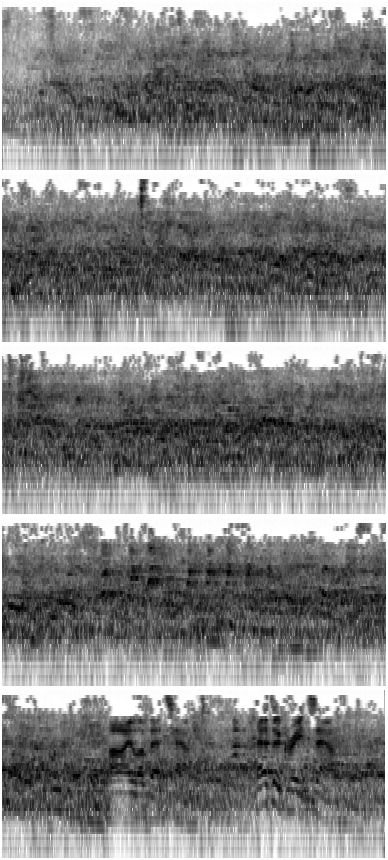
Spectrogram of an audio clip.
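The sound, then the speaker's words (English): Congregation members chat with their neighbours in a dense, steady babble of many overlapping voices that holds at an even level throughout. “And I want you to turn to your neighbor and share with them something you plan to do to take care of yourself and your people for the next couple of days.”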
